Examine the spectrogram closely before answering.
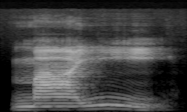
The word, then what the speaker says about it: माई: माई, बड़ी ई है, माई।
